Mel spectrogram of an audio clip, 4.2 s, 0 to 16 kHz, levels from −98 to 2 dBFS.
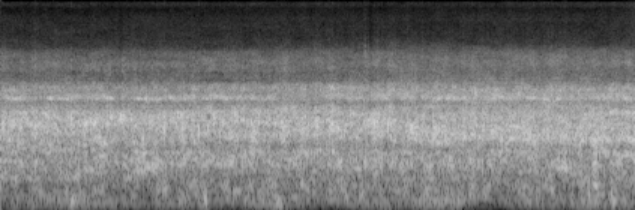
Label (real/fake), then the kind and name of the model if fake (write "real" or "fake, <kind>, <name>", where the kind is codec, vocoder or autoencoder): fake, autoencoder, DAC-VAE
